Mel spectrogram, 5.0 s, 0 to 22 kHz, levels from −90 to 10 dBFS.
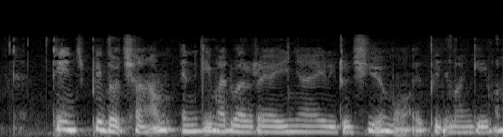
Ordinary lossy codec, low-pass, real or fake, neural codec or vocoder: AAC, 24 kbps; 7.2 kHz; fake; codec, 16 kHz, 4 kbps, X-Codec, HuBERT features, trained on LibriSpeech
